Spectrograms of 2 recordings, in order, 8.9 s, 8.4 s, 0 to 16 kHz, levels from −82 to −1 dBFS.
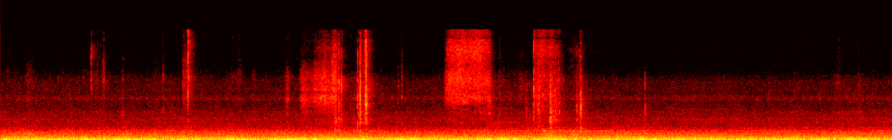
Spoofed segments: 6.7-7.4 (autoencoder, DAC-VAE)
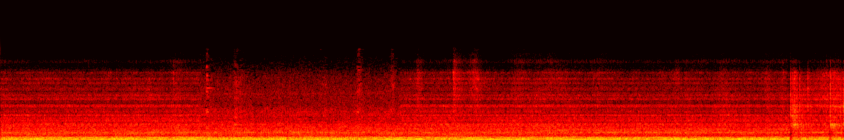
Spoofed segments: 0.0-2.0 (autoencoder, DAC-VAE); 4.0-8.5

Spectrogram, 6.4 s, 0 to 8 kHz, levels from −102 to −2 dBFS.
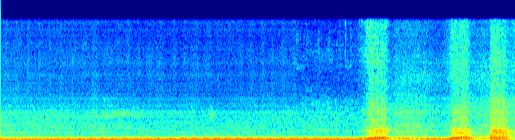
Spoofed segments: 0.0-3.7 (autoencoder, DAC-VAE); 4.9-6.4

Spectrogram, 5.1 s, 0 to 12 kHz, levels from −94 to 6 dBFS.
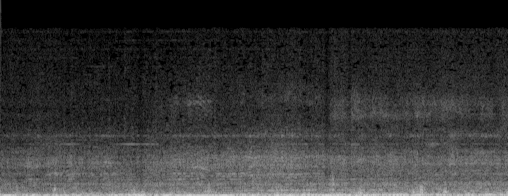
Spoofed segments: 0.0-0.6 (autoencoder, DAC-VAE); 3.3-5.1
